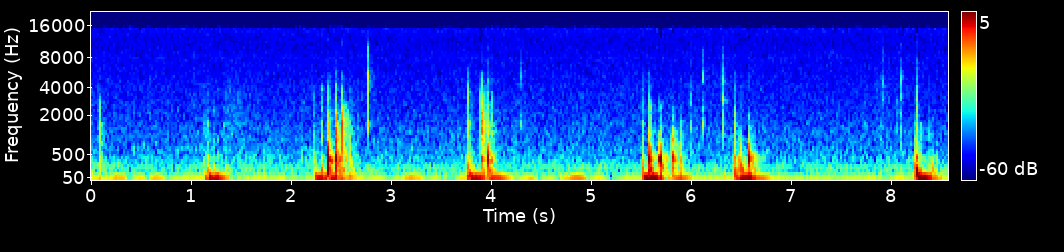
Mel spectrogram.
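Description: A utility knife blade cuts and shaves a palm-sized, translucent amber and white marbled bar of soap held in the hand. It makes a series of short, crisp scraping crunches and soft low thuds with quiet pauses between the strokes. Each cut ends quickly with almost no ring.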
